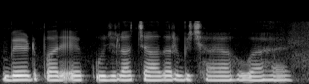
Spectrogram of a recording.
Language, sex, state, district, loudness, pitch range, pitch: Hindi, female, Jharkhand, Palamu, -14 LUFS, 195-205 Hz, 200 Hz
